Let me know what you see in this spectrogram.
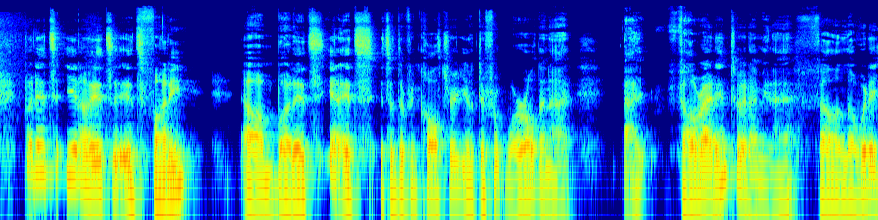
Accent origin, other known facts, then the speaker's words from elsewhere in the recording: New York City, New York, United States; accent: Brooklyn; first language Spanish; English is a second language; growing up in Brooklyn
